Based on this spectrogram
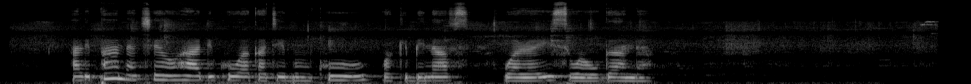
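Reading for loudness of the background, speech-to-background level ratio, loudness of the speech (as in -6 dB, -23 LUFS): -49.0 LUFS, 17.5 dB, -31.5 LUFS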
